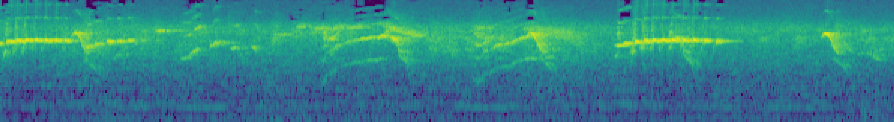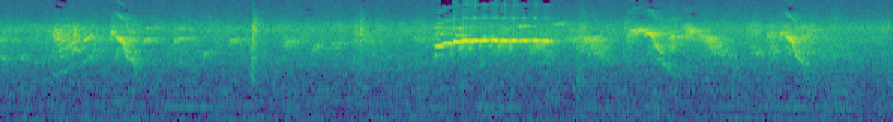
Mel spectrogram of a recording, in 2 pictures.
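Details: Loud house sparrow chirping with sharp, rising and falling high notes. Brief steady whistled tones recur about every three seconds amid busy, overlapping chirps.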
